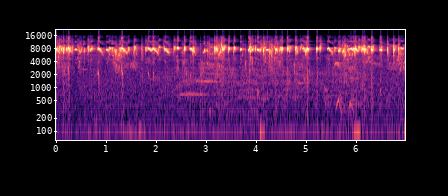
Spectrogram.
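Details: Very high, thin, tinkling notes from a red-necked tanager, delivered in quick pulsing bursts, with a few faint lower sounds in the background.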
